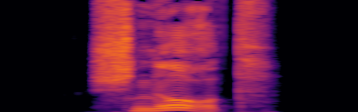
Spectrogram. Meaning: inflection of schnurren: 1. third-person singular present 2. second-person plural present 3. plural imperative
- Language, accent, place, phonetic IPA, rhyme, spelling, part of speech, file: German, Germany, Berlin, [ʃnʊʁt], -ʊʁt, schnurrt, verb, De-schnurrt.ogg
